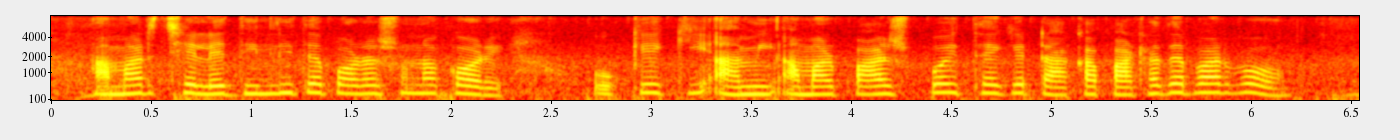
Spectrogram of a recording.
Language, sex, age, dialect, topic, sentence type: Bengali, female, 18-24, Northern/Varendri, banking, question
